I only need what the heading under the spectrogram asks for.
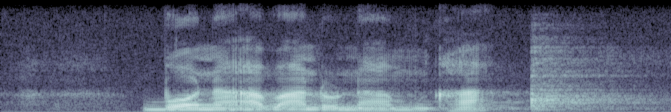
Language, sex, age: South Ndebele, male, 18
